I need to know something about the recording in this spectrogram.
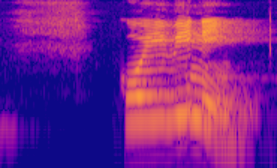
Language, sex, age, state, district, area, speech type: Dogri, female, 30-45, Jammu and Kashmir, Kathua, rural, read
